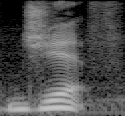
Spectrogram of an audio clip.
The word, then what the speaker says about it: GIF: as an image it's GIF it is GIF J if it's a gif no now you're changing your argument it's pronounced J if it's spelled g if that is how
